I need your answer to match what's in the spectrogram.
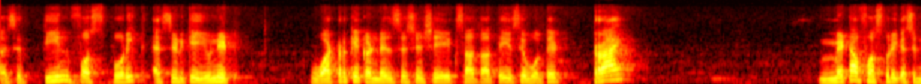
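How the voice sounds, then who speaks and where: A man with an Indian accent teaching chemistry in a classroom lecture, drawing at a board and asking the class question after question. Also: mid-range voice.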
